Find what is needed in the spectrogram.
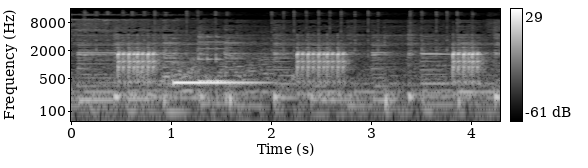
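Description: Electronic sound effects and jingle from a bar video slot machine while its reels spin. A burst of bright, rattling chime tones repeats about every second and a half over a low looping tune. About a second in, one loud single tone sounds and fades away over the next second.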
